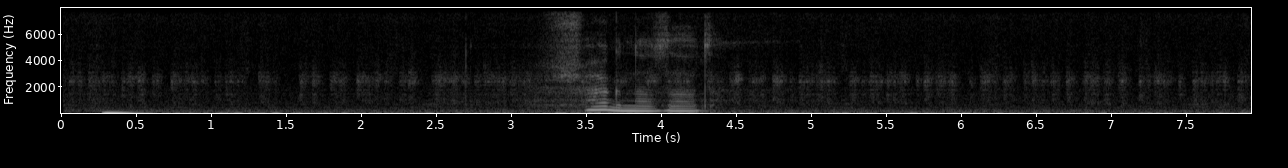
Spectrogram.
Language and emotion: Russian, sad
